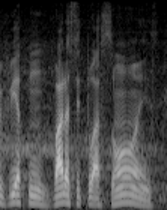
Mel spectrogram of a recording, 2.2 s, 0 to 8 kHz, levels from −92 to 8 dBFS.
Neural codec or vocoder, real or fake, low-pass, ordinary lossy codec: none; real; none; none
